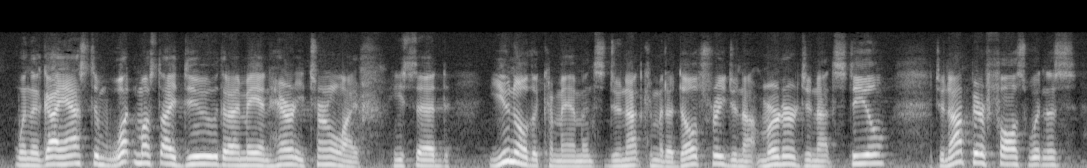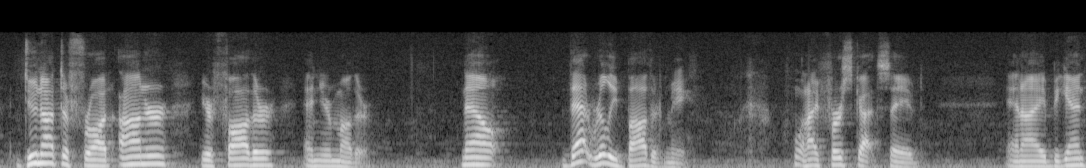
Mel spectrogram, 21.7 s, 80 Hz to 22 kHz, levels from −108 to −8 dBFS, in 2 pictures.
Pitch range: 125-170 Hz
